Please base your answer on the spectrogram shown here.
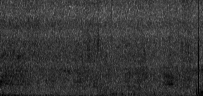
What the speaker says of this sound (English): it's got some wind here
